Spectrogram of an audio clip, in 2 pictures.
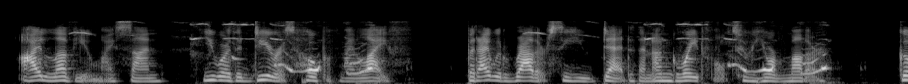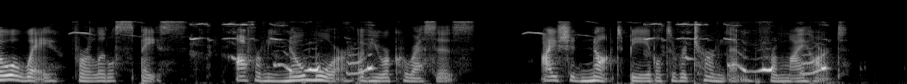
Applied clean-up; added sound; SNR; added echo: none; Dog; 1 dB; none.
